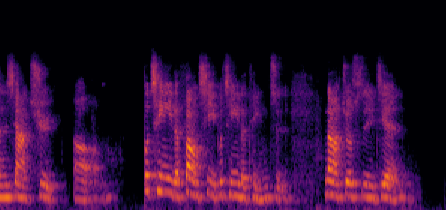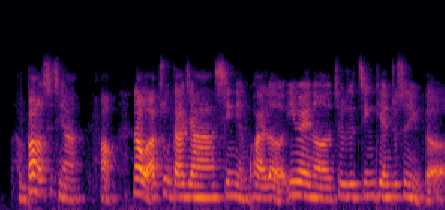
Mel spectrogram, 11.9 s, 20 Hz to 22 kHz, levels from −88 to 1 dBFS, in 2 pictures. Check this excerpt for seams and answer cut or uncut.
uncut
